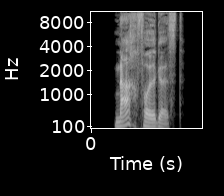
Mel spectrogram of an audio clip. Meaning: second-person singular dependent subjunctive I of nachfolgen
- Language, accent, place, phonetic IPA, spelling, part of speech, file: German, Germany, Berlin, [ˈnaːxˌfɔlɡəst], nachfolgest, verb, De-nachfolgest.ogg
